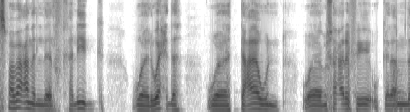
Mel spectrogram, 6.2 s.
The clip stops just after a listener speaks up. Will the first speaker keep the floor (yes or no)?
no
